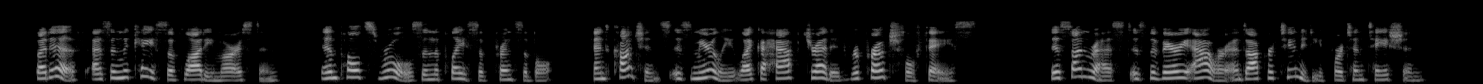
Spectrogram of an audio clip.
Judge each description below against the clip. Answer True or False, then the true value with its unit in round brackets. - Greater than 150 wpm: False (145 wpm)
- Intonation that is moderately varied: False (6.8 semitones)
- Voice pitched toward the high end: True (260 Hz)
